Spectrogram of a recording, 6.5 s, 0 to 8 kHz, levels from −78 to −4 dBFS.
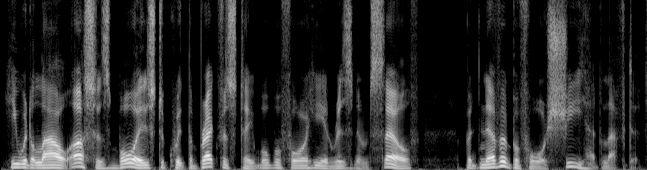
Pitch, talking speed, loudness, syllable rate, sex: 120 Hz, 215 wpm, -20 LUFS, 5.6 syllables/s, male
